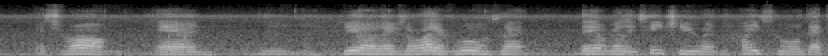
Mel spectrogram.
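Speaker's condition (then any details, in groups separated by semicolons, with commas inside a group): Spinal muscular atrophy; tongue constantly vibrating since infancy; tongue vibrates constantly, cannot be stopped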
